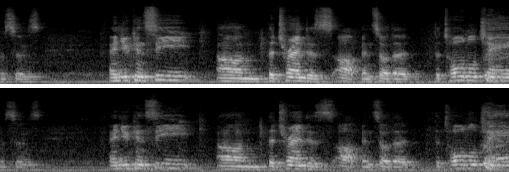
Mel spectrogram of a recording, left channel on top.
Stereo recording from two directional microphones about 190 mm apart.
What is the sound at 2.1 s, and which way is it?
Speech, 35° left (ahead or behind).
